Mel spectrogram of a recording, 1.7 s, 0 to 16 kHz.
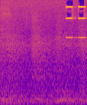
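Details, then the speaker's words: Escea ST900 gas fireplace secondary control pad under the fascia, after the ignition sequence finishes: a short, high electronic beep with the red LED at each button press, a normal confirmation tone. "You have to wait for it to finish its ignition sequence, and then every time you push it you should hear the beep and see this little red LED go."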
